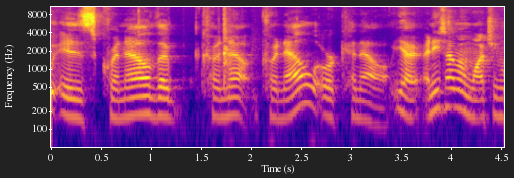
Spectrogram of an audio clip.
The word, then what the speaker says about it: quenelle: to make sure and I was surprised it's canal canal I guess you don't go you go Ka proper pronunciation is Canal there you have it there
